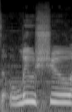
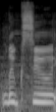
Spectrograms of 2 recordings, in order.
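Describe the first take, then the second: First: The middle consonant is an sh sound. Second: The middle consonant is a ks sound. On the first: The speaker calls it right. "it is Lushu" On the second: The speaker calls it wrong. "It is not Luxu"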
